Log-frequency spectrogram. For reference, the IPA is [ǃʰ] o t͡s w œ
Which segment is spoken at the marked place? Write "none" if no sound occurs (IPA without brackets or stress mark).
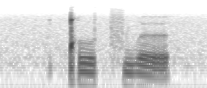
ǃ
